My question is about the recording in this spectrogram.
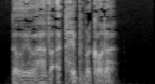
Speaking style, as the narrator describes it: Takagishi whispered to Francesca

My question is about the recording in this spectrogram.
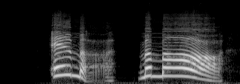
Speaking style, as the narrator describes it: cried Charles, trying to reconcile them

